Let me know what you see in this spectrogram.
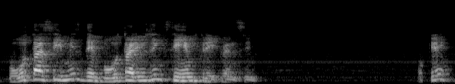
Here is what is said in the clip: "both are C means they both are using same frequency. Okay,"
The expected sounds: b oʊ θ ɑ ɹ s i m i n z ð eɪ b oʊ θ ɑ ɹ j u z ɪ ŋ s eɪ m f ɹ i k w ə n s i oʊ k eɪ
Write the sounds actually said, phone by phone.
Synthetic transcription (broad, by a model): b oʊ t ɑ ɹ s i m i z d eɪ b oʊ t ɑ ɹ j u z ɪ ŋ s eɪ m f ɹ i k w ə n s i oʊ k eɪ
